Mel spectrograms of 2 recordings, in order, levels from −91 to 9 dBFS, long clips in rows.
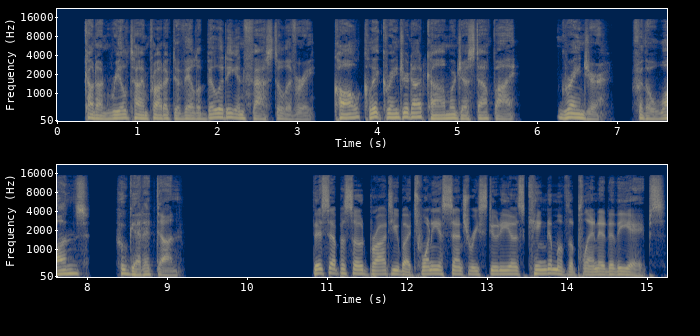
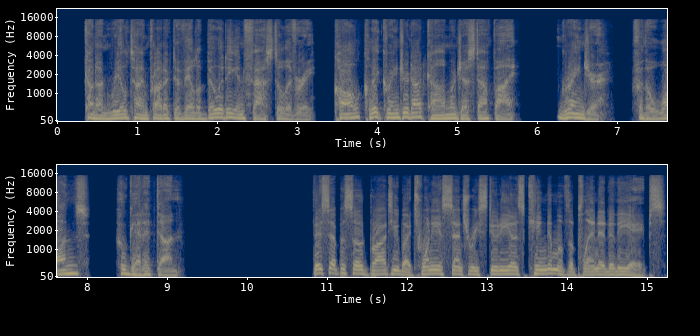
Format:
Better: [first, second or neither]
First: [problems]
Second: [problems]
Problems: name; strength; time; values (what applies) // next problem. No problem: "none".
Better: first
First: none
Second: distortion; slight; 10 dB below the speech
